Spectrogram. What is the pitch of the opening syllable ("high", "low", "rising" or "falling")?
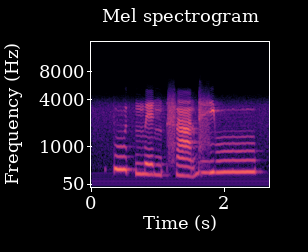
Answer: high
